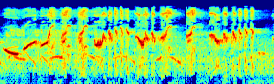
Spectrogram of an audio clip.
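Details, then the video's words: Tembakan song of a Medan white-rumped shama, rich in cililin phrases: loud clear upslurred whistles mixed with fast high chips and trills, delivered in tight energetic bursts. "Tembakan murai medan full cililin bikin drop musuh"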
